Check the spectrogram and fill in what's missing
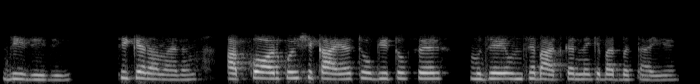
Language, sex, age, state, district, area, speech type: Hindi, female, 30-45, Madhya Pradesh, Balaghat, rural, conversation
